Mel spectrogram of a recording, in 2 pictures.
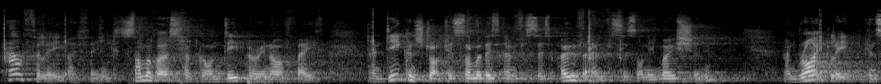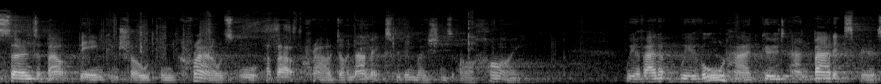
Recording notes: recorded at a Moot Community Eucharist at St Mary Aldermary Church in the City of London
